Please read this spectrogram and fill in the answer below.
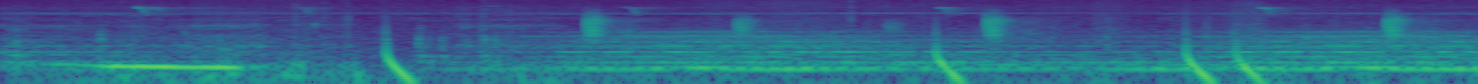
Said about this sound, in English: I've heard a tiger roaring over there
